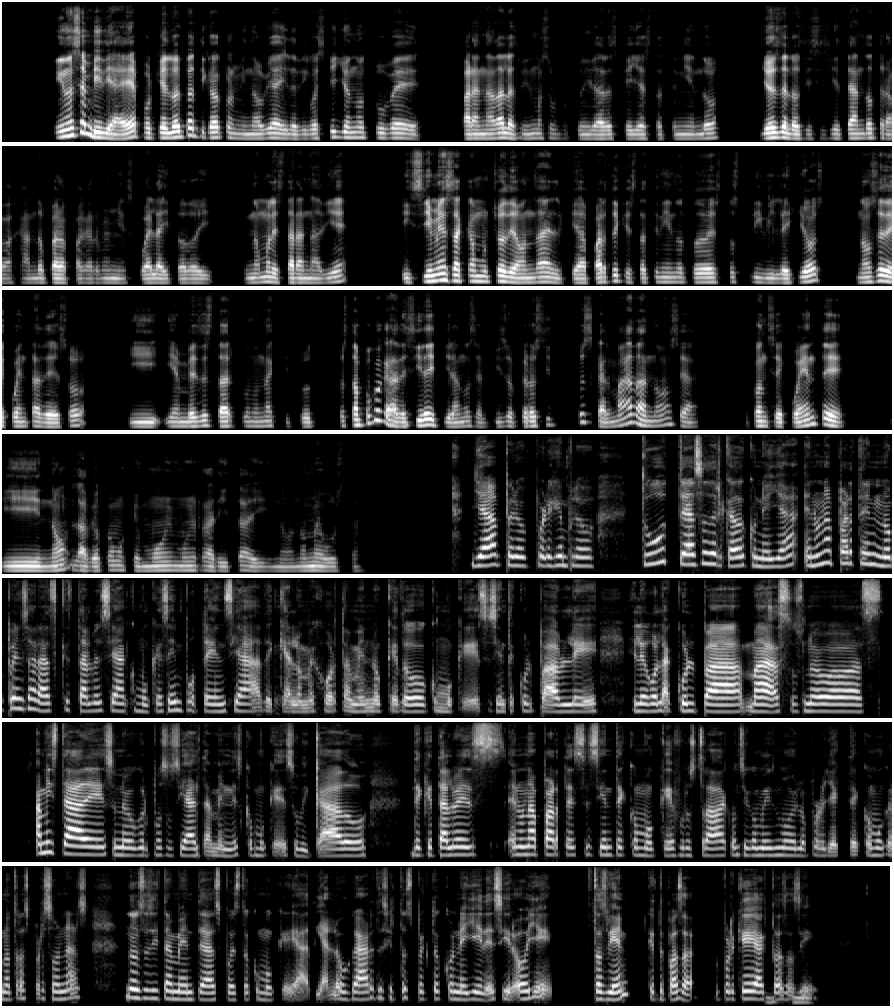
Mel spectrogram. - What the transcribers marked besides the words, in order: tapping
- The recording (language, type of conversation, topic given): Spanish, advice, ¿Cómo puedo poner límites respetuosos con mis hermanos sin pelear?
